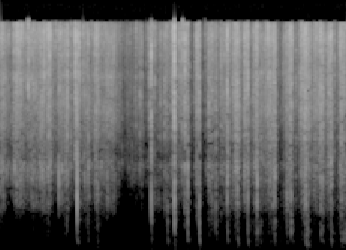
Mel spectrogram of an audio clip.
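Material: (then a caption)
Plastic. Fingers squeeze, pinch and stretch a clear plastic bubble wrap roll and sheet with hollow bubbles. The result is a quiet, bright, continuous crinkling dotted with many short, sharp pops and snaps, with almost no low end.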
